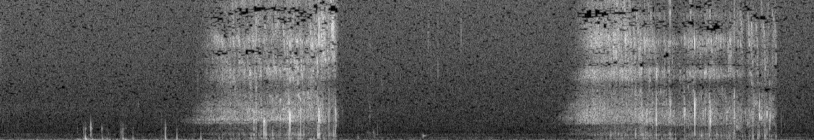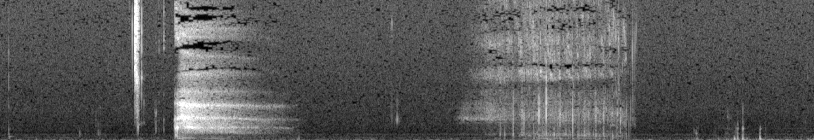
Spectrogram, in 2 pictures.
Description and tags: This is a simple audio recording of someone sipping a beverage.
